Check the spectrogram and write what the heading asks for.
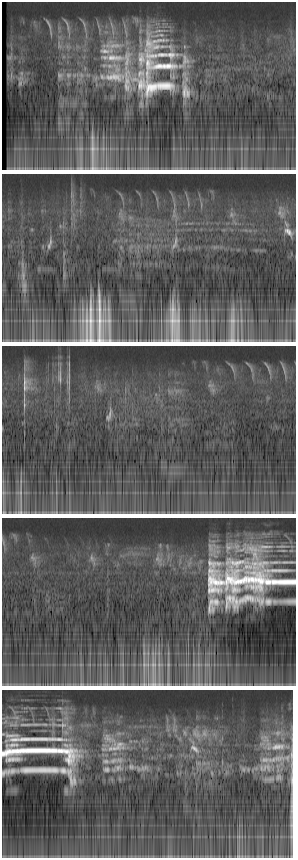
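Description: A rooster crows once near the end, a loud call of about two seconds in two held parts. Earlier there are a shorter fowl call and quick high chirps from small birds, over a quiet farmyard background.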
